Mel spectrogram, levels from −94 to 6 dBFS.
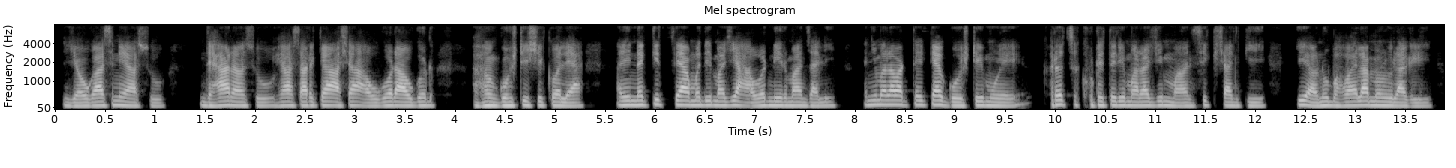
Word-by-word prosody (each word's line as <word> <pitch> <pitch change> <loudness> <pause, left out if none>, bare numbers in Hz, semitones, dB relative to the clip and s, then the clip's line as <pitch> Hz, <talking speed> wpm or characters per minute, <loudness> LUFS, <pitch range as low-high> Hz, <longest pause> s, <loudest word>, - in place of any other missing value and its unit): योगासने 130 +4 +1
असू, 125 -2 -2 0.4
ध्यान 140 +3 +3
असू 130 -1 -1
ह्यासारख्या 135 +1 +2
अशा 135 +2 +1
अवघड-अवघड 135 +2 +2 0.4
हं, 135 +2 +2
गोष्टी 135 +3 +1
शिकवल्या 130 -2 0 0.4
आणि 150 +1 +1
नक्कीच 155 +2 0
त्यामध्ये 150 -2 +3
माझी 145 0 0
आवड 130 0 +1
निर्माण 135 -2 +1
झाली. 130 +1 -3 0.3
आणि 160 +1 -1
मला 165 0 +3
वाटतंय 160 -1 +1
त्या 165 -1 +5
गोष्टीमुळे 130 -1 -1 0.4
खरंच 165 0 -1
कुठेतरी 145 0 -1
मला 135 -1 +1
जी 135 +2 -3
मानसिक 125 +1 -3
शांती 125 -1 -3 0.4
ही 165 - +1
अनुभवायला 135 +2 +2
मिळू 140 -2 +1
लागली. 120 -1 -1
135 Hz, 140 wpm, -22 LUFS, 130-145 Hz, 0.4 s, त्या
